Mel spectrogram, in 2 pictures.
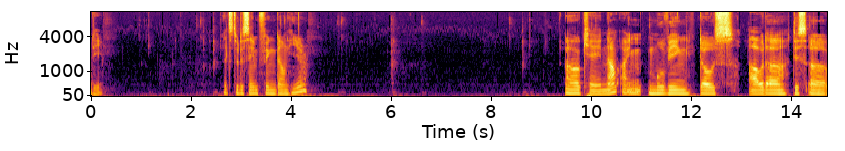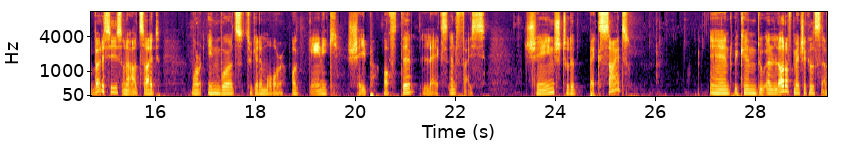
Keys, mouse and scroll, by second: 2.1 click, 2.5 shift+middle click, 3.1-3.8 scroll up 1, 3.8 click, 4.9 shift+click, 6.6 click, 8.7 shift+middle click, 10.0 click, 11.1 click, 14.3 click, 15.2 click, 20.5 click, 21.2 click, 23.1 click, 23.9 scroll down 2, 24.4 middle click, 25.0-25.5 scroll up 1, 25.5 middle click, 26.8-28.6 middle drag, 28.6 click.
